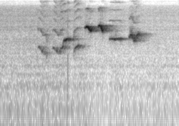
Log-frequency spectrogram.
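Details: Orange-headed thrush singing continuously in the ngerol style: a short burst of whistled, slurred notes, rising and falling, with a few sharper high chirps near the end. A low steady hum runs underneath.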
